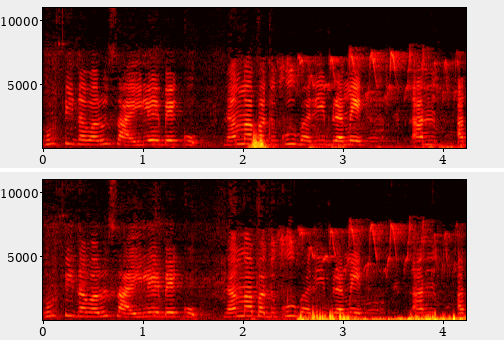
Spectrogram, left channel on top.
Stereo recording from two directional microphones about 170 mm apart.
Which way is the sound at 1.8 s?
20° left (ahead or behind).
